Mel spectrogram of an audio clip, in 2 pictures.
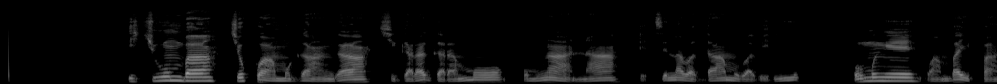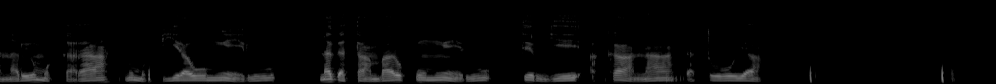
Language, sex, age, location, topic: Kinyarwanda, male, 25-35, Kigali, health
